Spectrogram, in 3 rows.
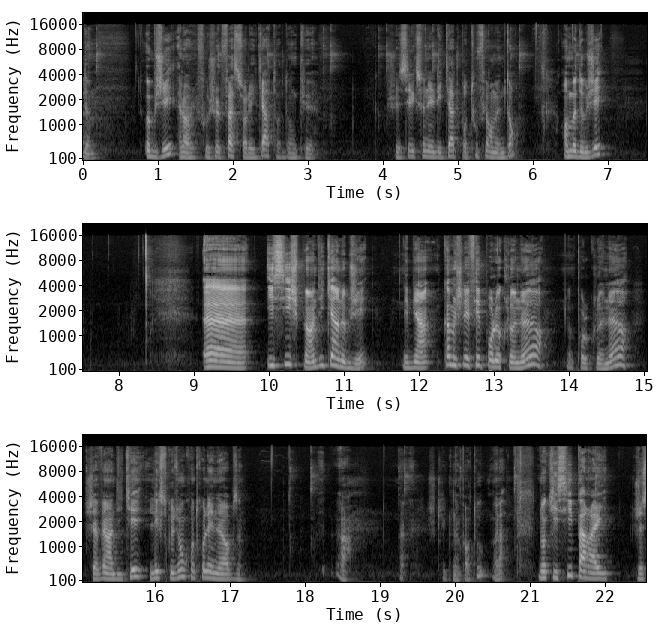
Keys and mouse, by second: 0.0 click, 1.6 click, 3.2 ctrl+click, 5.7 click, 12.6 click, 15.0 click, 17.8 click, 19.2 click, 21.7 click.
